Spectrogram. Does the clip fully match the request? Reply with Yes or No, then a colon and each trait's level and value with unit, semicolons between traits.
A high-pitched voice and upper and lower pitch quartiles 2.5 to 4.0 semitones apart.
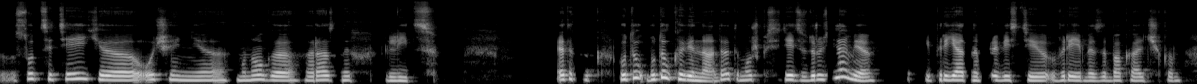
Yes: high, 195 Hz; average, 3.2 semitones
